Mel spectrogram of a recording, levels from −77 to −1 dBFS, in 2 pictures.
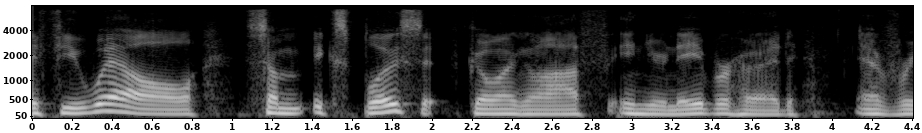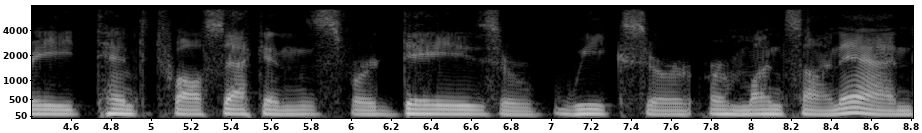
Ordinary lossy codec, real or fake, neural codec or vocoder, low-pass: MP3, 64 kbps; real; none; 7.2 kHz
